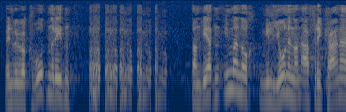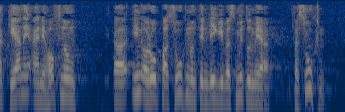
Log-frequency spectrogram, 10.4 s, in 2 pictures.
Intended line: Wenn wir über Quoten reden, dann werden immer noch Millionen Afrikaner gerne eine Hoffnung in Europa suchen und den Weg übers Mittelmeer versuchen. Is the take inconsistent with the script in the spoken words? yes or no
no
